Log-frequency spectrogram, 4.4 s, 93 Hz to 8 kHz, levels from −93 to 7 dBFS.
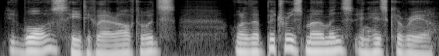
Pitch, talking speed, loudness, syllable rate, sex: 125 Hz, 175 wpm, -16 LUFS, 6.0 syllables/s, male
